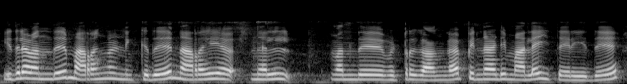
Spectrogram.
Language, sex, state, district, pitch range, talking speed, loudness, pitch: Tamil, female, Tamil Nadu, Kanyakumari, 225-260 Hz, 95 wpm, -14 LUFS, 235 Hz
